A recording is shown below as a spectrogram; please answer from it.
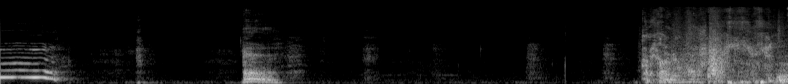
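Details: Alaskan Malamute dog indoors giving a morning greeting to its owner: a short tonal moaning howl at the start, a brief noisy vocal burst, quiet faint sounds, then loud rustling noise at the end.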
